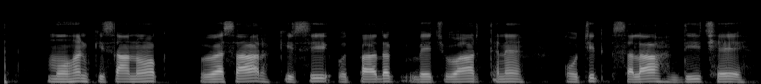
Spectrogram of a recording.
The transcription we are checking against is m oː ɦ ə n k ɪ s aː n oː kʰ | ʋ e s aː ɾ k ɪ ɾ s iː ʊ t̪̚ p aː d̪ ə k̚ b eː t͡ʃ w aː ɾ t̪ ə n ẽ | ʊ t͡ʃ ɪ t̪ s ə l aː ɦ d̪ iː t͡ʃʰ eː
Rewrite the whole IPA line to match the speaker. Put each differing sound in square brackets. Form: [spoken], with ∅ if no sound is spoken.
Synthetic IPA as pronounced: m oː ɦ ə n k ɪ s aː n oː [k] | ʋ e s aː ɾ k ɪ ɾ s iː ʊ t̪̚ p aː d̪ ə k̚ b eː t͡ʃ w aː ɾ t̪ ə n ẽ | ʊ t͡ʃ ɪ t̪ s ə l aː ɦ d̪ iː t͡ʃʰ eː

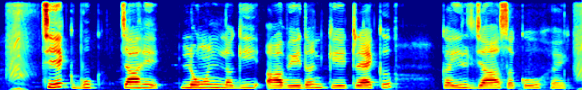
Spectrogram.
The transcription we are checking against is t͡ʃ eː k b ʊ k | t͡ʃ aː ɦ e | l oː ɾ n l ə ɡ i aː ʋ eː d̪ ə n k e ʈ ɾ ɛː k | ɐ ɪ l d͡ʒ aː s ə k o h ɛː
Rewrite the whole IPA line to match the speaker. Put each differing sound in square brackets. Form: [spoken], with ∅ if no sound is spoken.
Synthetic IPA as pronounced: t͡ʃ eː k b ʊ k | t͡ʃ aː ɦ e | l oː [∅] n l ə ɡ i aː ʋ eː d̪ ə n k e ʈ ɾ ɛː k | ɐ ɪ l d͡ʒ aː s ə k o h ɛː

